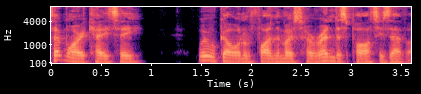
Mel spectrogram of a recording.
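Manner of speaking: ordinary delivery, nothing marked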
